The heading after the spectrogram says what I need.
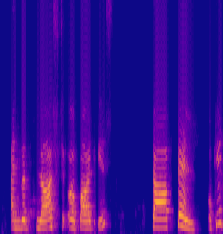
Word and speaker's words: t'appelles: And the last part is tapel. Okay, the S is silent. Tapel. It is not tapele, it is not tapeles. Okay, please note it is tapel.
